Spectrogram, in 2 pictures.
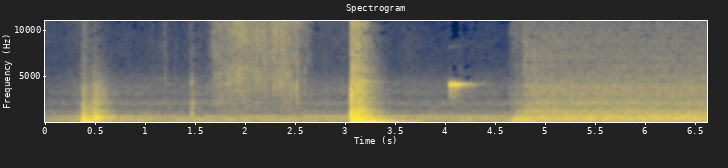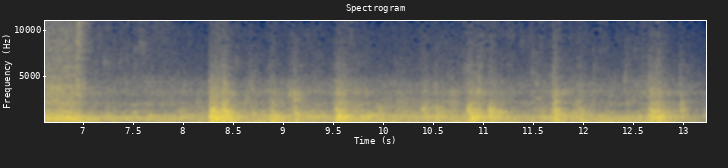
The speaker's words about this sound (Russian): Посуду я мыла биоразлагаемым моющим средством.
